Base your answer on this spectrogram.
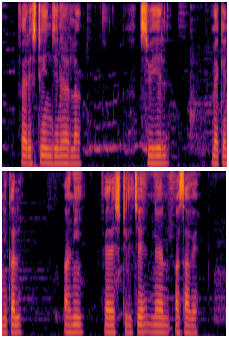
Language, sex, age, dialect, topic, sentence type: Marathi, male, 18-24, Varhadi, agriculture, statement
